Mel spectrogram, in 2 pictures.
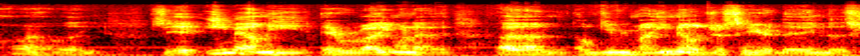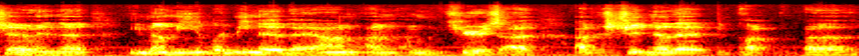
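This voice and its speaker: Moderate-paced speech from a man, backed by noticeable noise and an audible echo off the room. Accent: American. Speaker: sports podcast host. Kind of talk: casual solo sports talk podcast. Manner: halting, many fillers.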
